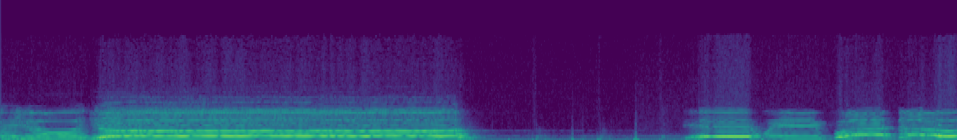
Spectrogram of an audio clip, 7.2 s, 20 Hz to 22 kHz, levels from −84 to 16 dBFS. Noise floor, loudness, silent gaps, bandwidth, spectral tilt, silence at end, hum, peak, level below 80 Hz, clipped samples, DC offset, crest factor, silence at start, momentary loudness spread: -46 dBFS; -16 LUFS; none; 7 kHz; -3.5 dB/octave; 0 s; 50 Hz at -50 dBFS; -4 dBFS; -46 dBFS; under 0.1%; under 0.1%; 14 dB; 0 s; 12 LU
